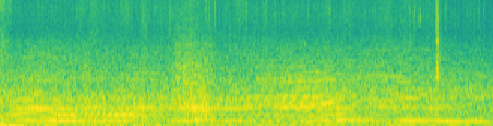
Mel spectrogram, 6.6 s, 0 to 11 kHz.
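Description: A 2024 Ford Mustang EcoBoost engine blips its revs on a downshift, a steady close engine drone with a brief rise in the middle and no speech over it.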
